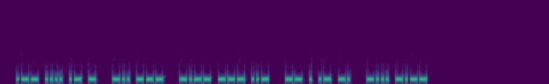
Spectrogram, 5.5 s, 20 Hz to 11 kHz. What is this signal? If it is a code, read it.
Morse code, heard as a keyed tone, about 50 wpm, 700 Hz. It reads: WHAT DO YOU MEAN BY
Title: Sets of 5 Words 50wpm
